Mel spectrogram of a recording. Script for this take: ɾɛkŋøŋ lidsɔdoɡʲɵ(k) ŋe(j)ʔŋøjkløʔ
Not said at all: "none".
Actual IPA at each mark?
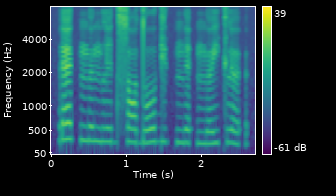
k, none

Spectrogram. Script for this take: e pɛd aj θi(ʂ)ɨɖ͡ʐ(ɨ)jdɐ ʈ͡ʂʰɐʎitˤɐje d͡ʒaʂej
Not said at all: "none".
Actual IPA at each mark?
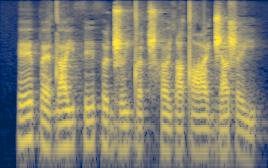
θ, ɨ

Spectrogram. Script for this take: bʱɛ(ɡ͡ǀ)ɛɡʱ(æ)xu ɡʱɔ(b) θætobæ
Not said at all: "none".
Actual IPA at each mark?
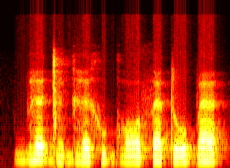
ɡ͡ǀ, ɛ, none

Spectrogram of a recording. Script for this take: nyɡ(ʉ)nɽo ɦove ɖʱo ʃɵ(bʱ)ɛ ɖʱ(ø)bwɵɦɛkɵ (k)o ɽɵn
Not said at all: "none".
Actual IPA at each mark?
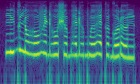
ʉ, bʱ, ɵ, ɡ

